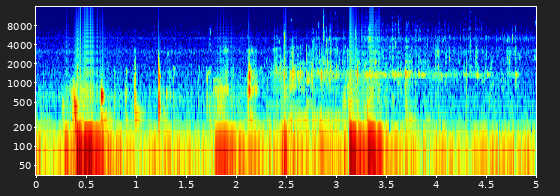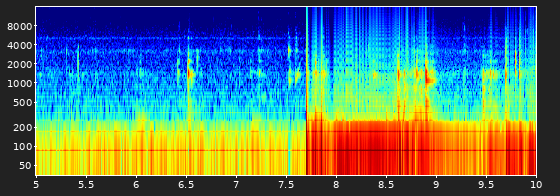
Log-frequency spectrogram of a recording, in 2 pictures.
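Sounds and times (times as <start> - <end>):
low muffled rumble: 7.7 - 10.0.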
